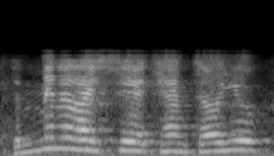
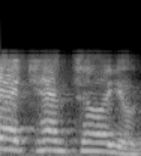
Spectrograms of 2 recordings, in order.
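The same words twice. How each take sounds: First: Said in the usual way. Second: Snappy retort. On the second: Shown as a demonstration. Answering a nosy questioner with a snappy refusal. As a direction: snap the words back at the asker. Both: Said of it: "nice snap, eh?".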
